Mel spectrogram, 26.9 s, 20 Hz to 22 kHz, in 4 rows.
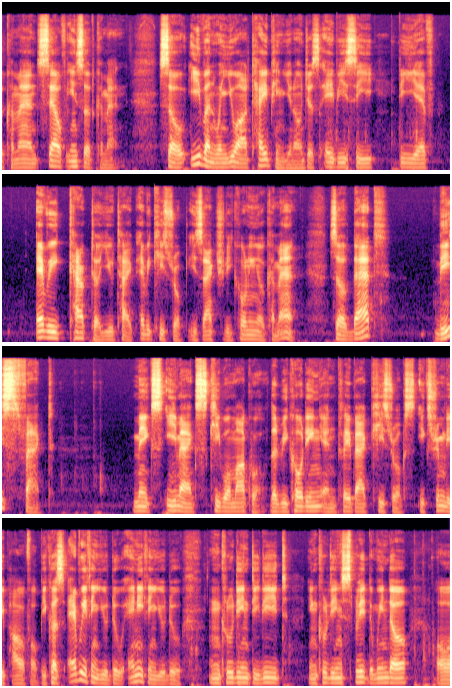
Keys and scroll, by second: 1.0 r, 2.7 d, 3.2 w, 4.4 u, 12.1 Home, 13.2 w, 13.9 r, 14.8 1, 22.1 2, 23.0 ctrl+g, 23.7 i, 24.3 [.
